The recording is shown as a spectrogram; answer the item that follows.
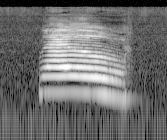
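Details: Domestic cat giving a single clear meow lasting just over a second, steady and tonal with a slight downward slide as it fades, in an otherwise quiet indoor setting.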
